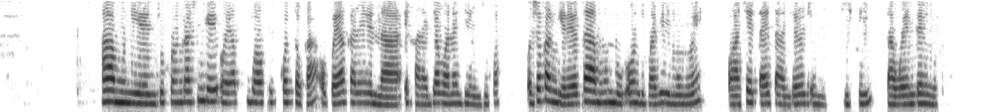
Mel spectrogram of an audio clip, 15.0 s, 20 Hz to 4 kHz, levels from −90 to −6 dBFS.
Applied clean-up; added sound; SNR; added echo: none; none; none; none.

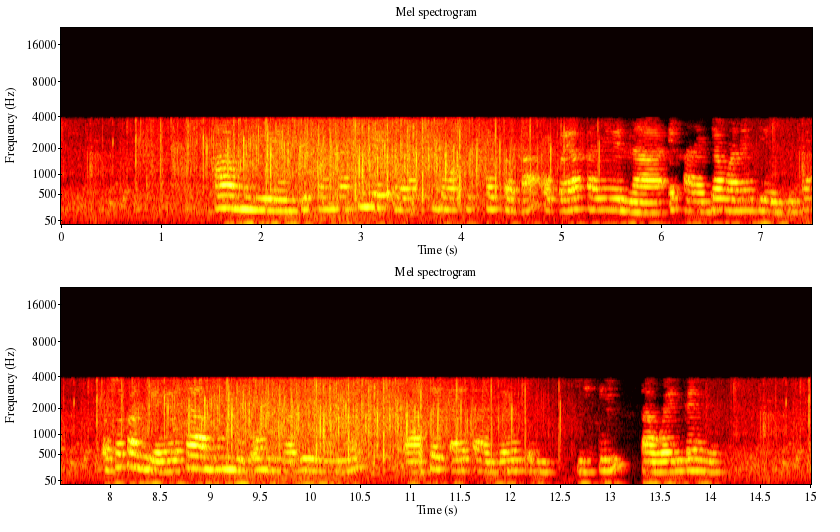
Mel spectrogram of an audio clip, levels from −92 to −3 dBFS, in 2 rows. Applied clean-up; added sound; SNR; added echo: none; Applause; 4 dB; reverberation time 0.2 s.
